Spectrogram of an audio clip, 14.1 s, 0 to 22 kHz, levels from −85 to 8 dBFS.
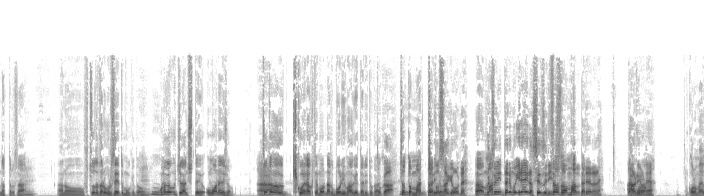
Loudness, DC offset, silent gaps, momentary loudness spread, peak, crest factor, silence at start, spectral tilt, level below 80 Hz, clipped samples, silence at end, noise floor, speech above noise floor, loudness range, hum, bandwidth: -22 LUFS; under 0.1%; none; 11 LU; -4 dBFS; 20 dB; 0 s; -4 dB/octave; -54 dBFS; under 0.1%; 0 s; -56 dBFS; 34 dB; 5 LU; none; 16 kHz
